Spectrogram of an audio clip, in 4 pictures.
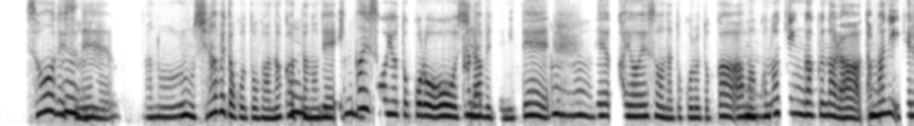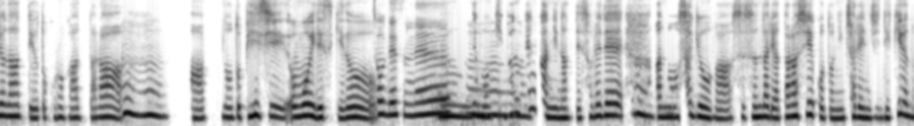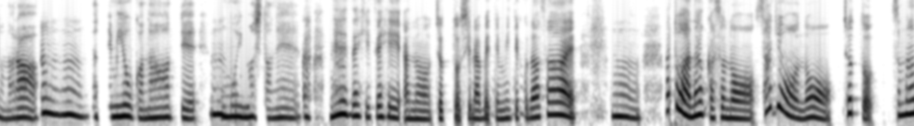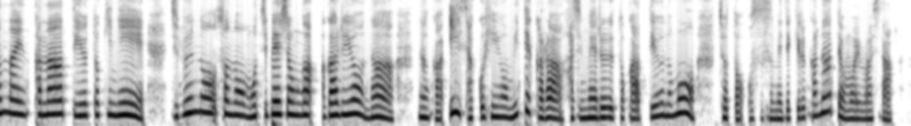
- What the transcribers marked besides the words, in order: other background noise
- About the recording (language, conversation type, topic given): Japanese, advice, 環境を変えることで創造性をどう刺激できますか？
